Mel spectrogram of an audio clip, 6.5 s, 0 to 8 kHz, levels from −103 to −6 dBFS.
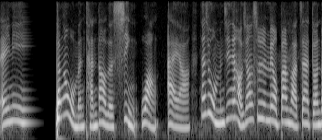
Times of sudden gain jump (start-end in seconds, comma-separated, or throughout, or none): none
